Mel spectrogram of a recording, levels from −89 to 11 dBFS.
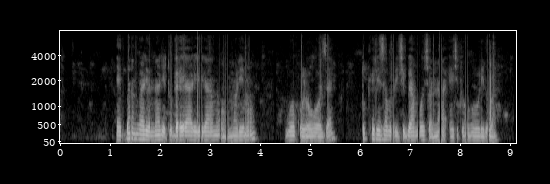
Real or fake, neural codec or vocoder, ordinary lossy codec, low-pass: fake; vocoder, 22.05 kHz, 80 mel bands, WaveNeXt; AAC, 32 kbps; 7.2 kHz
